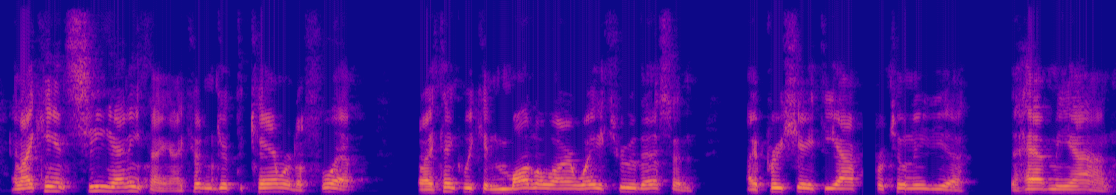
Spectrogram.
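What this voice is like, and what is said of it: Strong rural Vermont New England accent. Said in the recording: “this great Midwestern accent ... I've got a very solid Vermont accent ... That's a redneck woodchuck”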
